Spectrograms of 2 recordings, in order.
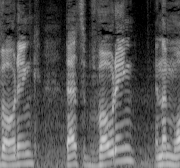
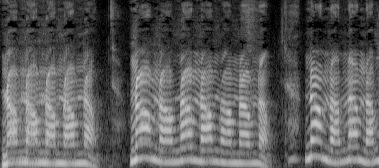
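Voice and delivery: mock chewing noises, higher; playful nom nom; 5 semitones higher, slower than usual. Voicing the dog chewing the crocodile toy, playful nom noms.

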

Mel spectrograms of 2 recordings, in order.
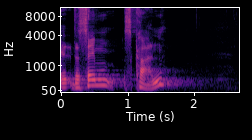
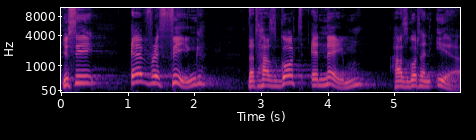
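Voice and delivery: raised proclaiming preacher voice; a preacher proclaiming a truth; preaching; 6 semitones higher than usual. Acted. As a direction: declare it to the congregation.

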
